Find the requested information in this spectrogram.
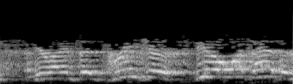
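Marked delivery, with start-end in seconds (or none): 1.1-2.9 higher, urgent call to the preacher; excited news-bringer. Retold or imitated. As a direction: burst in with big news. Acted excited news from hospital.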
